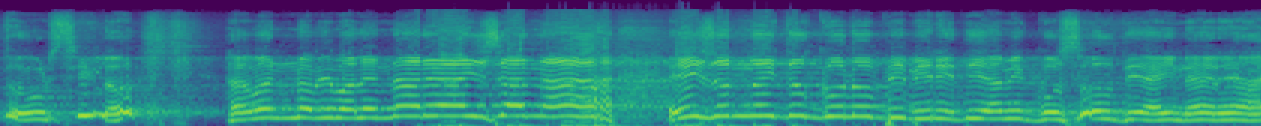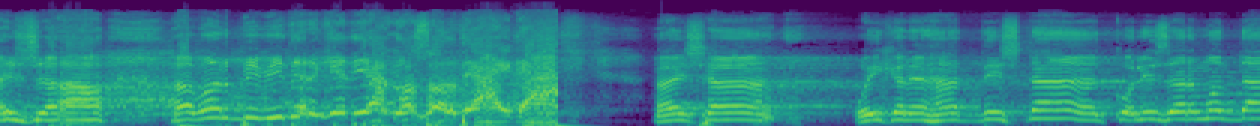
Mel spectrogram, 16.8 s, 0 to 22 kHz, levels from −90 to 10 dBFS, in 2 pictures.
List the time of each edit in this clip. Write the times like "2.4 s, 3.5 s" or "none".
12.1 s

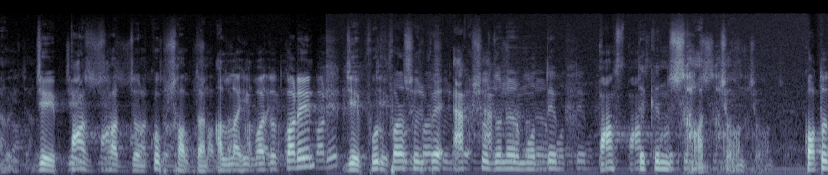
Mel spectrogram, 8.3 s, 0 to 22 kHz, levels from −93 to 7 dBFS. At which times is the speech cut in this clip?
3.3 s

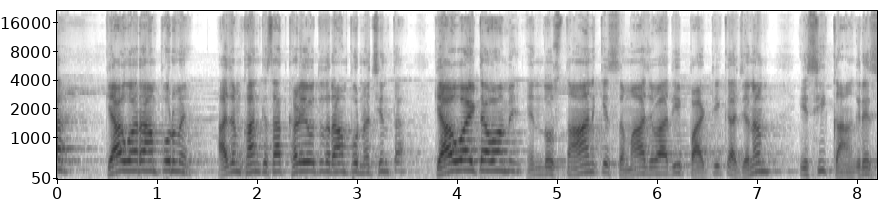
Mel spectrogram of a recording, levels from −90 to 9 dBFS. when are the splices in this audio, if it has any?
4.7 s

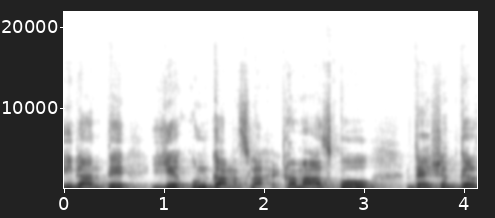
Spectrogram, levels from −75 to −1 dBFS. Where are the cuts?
2.1 s

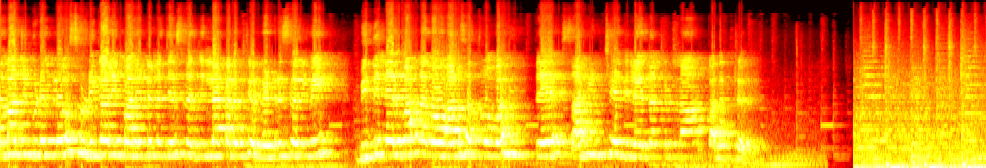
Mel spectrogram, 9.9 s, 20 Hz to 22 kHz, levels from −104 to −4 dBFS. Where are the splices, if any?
8.4 s

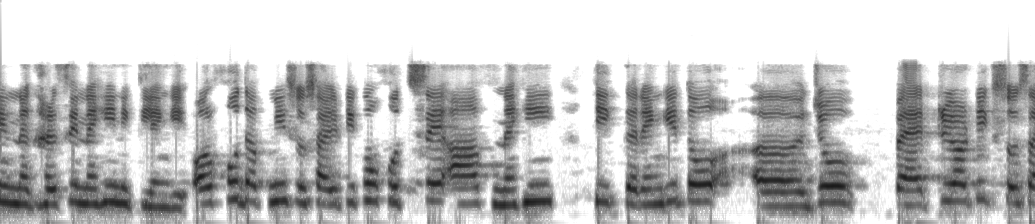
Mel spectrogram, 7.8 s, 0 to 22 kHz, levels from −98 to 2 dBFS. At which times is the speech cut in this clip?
none

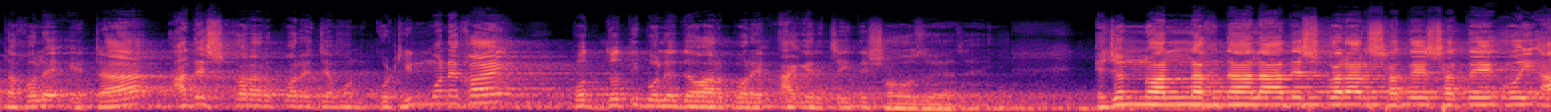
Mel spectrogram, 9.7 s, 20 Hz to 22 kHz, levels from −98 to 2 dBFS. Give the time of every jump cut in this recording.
6.5 s

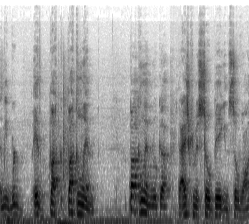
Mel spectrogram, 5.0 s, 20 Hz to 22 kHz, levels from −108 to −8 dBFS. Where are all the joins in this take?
3.4 s

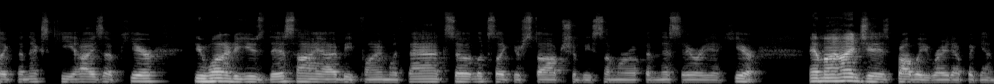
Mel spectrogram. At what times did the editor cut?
none

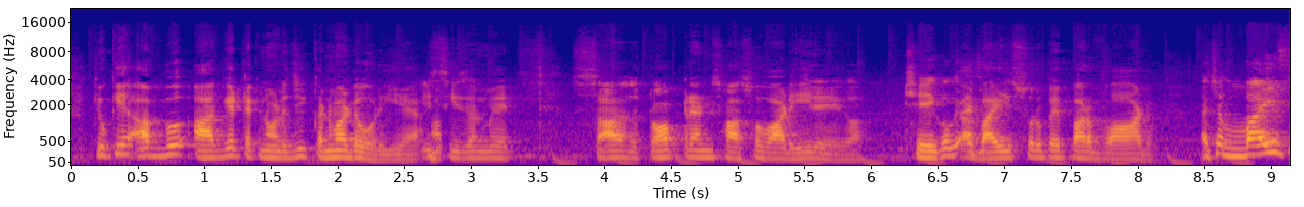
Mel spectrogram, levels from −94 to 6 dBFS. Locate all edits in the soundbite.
2.6 s, 6.8 s

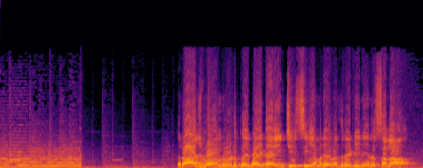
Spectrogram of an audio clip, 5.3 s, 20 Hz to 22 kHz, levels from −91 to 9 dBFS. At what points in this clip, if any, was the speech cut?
1.0 s

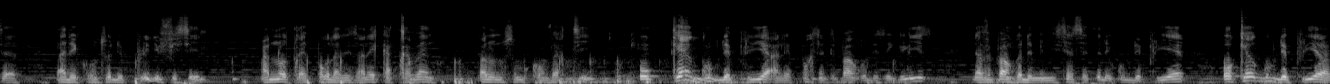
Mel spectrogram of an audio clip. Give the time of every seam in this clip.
none

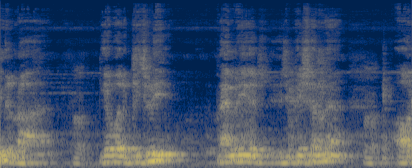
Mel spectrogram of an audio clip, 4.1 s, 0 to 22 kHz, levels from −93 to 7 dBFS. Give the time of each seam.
none

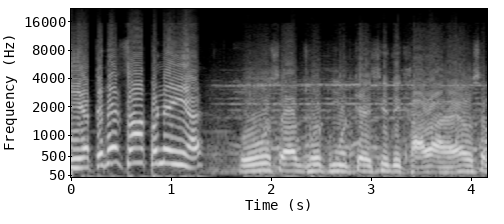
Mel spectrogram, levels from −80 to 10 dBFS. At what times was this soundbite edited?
1.5 s

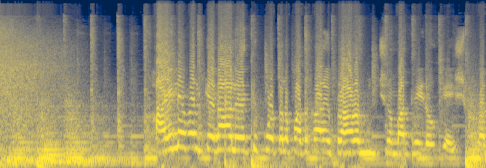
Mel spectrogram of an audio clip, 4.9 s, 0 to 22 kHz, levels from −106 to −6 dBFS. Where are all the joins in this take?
none

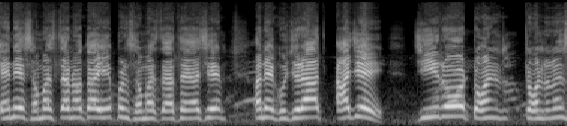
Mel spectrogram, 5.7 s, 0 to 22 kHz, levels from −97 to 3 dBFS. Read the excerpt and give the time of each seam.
none

